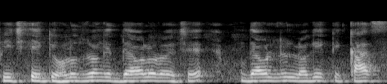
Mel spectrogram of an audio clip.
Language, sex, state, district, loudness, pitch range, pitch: Bengali, male, Tripura, West Tripura, -15 LUFS, 155-170 Hz, 160 Hz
